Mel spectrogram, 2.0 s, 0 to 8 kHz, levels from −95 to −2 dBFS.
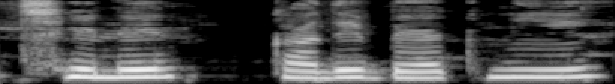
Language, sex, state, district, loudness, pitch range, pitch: Bengali, female, West Bengal, Paschim Medinipur, -17 LUFS, 250-275 Hz, 265 Hz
